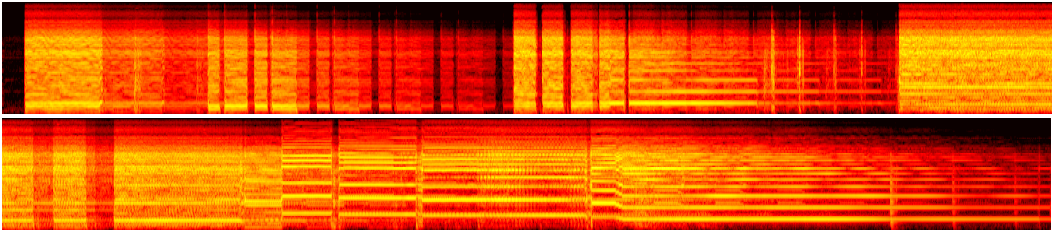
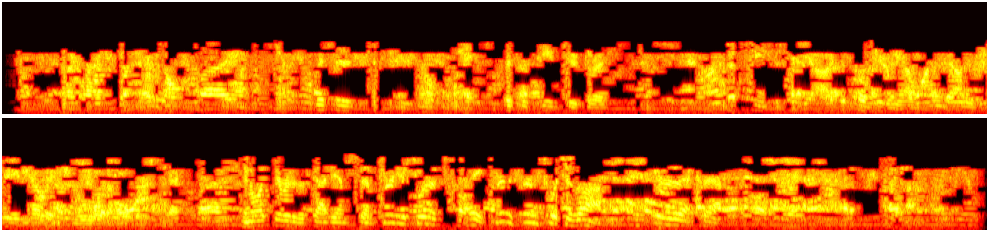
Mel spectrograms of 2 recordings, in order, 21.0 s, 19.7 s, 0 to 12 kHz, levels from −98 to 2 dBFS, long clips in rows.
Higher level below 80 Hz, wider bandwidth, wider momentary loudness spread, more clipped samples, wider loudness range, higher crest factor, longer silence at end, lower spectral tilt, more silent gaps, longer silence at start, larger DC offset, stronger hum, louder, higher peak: second, -72 dBFS vs -60 dBFS; first, 11.5 kHz vs 3.9 kHz; first, 16 LU vs 7 LU; neither; first, 9 LU vs 4 LU; about the same, 16 dB vs 16 dB; about the same, 0.1 s vs 0.1 s; second, -2 dB/octave vs -6.5 dB/octave; neither; about the same, 0.25 s vs 0.15 s; neither; neither; about the same, -19 LUFS vs -18 LUFS; about the same, -6 dBFS vs -4 dBFS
